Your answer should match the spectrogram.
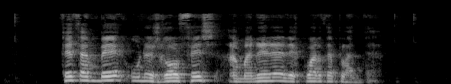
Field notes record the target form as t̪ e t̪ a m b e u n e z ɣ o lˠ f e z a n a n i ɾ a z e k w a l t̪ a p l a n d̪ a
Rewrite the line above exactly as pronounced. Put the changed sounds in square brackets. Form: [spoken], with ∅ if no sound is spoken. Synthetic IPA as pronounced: t̪ e t̪ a m b e u n e z ɣ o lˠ f e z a [m] a n [e] ɾ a [ð] e k w a [ɾ] t̪ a p l a n [t̪] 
